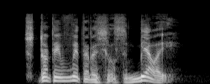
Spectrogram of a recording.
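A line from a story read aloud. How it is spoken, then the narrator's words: Angry nasal fat man yelling. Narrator (Russian): зло завопил гнусавый толстяк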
